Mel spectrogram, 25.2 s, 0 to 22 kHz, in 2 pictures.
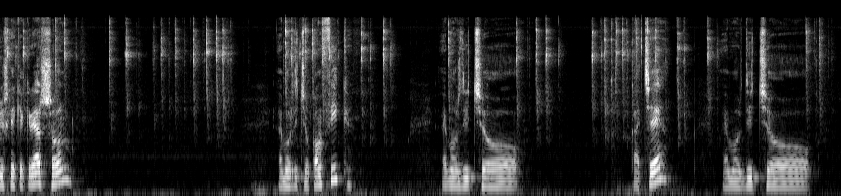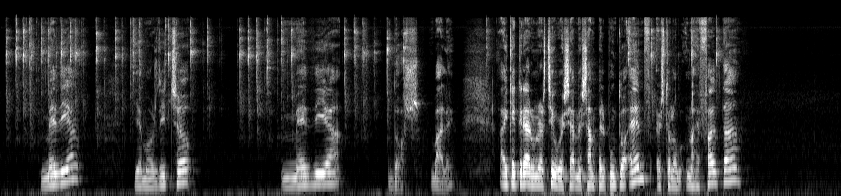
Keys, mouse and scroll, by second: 0.0-10.6 typing, 11.7-20.3 typing, 21.7-23.3 typing.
